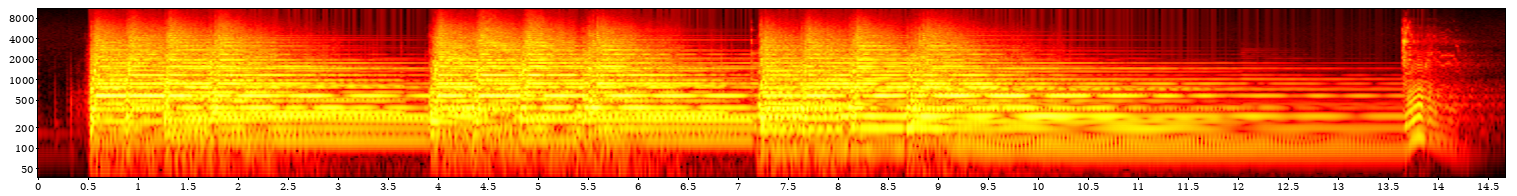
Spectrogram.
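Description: Distorted electric guitar played through an amp simulator with the cabinet simulation turned off. It gives three loud strummed chords that ring out bright and fizzy, then a brief string scrape at the end.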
